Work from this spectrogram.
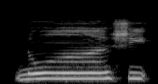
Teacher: hukumnya adalah ikhfa ya, dibaca samar tetapi sama dengan ditahan 2 sampai 3 harokat, dibaca dengan samar mendekati huruf sesudah nun sukunnya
